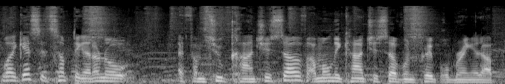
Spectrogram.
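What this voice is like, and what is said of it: New York City accent. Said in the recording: “he has the most wonderful New York City accent ... I love his New York accent”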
